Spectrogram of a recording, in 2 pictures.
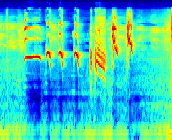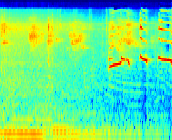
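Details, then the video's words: Leafbird mimicry in full flow from a greater green leafbird, known to copy a car horn. A run of short, evenly spaced bright whistles and rising sweeps, then a noisy pause, then more clipped whistled notes. "Cucak Ijo Full Isian_Ada Bunyi Klakson Mobilnya Juga"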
